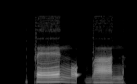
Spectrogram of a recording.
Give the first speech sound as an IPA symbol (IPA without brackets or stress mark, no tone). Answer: p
